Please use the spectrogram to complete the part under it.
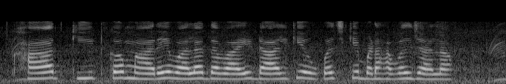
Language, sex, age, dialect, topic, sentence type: Bhojpuri, female, 18-24, Western, agriculture, statement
